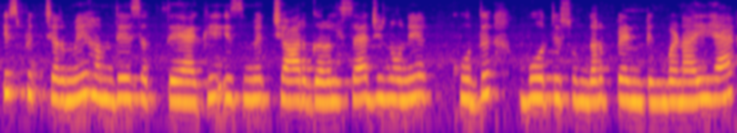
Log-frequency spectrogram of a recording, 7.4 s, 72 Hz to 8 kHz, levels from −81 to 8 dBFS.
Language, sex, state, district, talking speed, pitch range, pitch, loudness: Hindi, female, Uttar Pradesh, Shamli, 160 wpm, 230-255 Hz, 245 Hz, -14 LUFS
